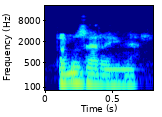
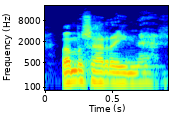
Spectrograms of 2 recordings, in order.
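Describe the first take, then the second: First: Much softer repeat of "Vamos a reinar"; soft echo. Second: Said in the usual way. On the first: Shown as a demonstration. Preacher echoing the promise to the congregation, very softly. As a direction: let "Vamos a reinar" fall away almost inaudibly. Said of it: "repeated line, echoed softly". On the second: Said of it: "repeated line, first take".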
